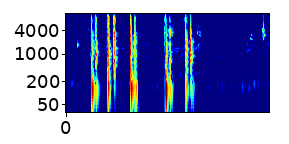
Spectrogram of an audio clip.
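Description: Keys on a computer keyboard clack in a few short, uneven bursts of typing, close and crisp against near silence, with a faint stray tap at the end.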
